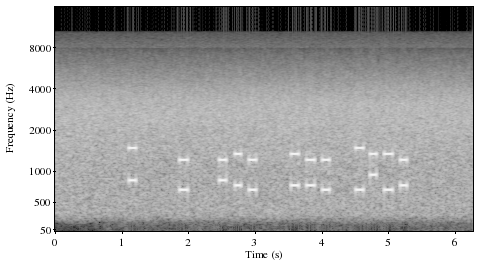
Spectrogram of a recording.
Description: DTMF, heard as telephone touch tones, dialled by hand, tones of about 110 ms, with radio hiss and a squelch burst at the end. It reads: 9 1 751 541 3024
